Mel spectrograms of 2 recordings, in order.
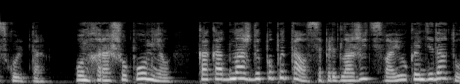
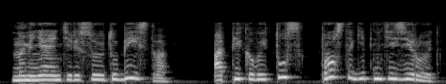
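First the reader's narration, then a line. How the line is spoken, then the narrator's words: Exclaimed. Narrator (Russian): воскликнула миссис Ленокс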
